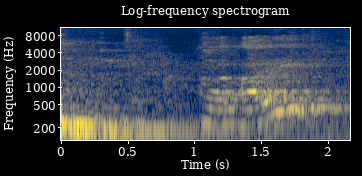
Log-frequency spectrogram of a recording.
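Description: Indistinct speech.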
